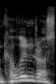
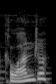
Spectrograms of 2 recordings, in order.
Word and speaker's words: Caloundra: I was unsure at first, confused by a pronunciation of Caloundra, Calandra, Caloundra, Caloundra. Calendra. Calendra. Yeah.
